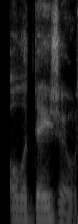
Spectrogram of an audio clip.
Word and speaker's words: Oladejo: Uh but what Oladejo, sorry, I think according to my trusty pronunciation guide, we do pronounce the uh the J there.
